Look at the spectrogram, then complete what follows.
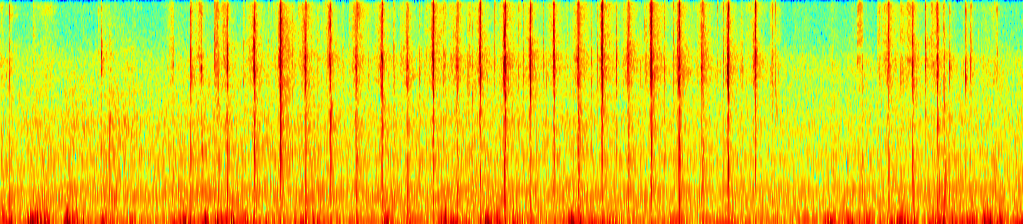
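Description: Tarot deck being shuffled by hand: a rapid, irregular run of sharp card clicks that begins about two seconds in and thins out near the end.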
